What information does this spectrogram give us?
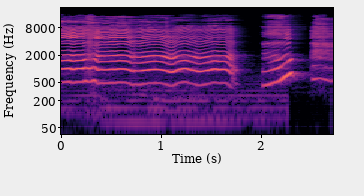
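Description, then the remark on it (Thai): A princess, having locked a door, cries loudly: a sustained wail with a wavering pitch, followed by a couple of shorter rising sobs after a brief break. It fills the whole moment on its own. “เจ้าหญิงได้ลั่นกรประตูอีกครั้ง แล้วเริ่มร้องไห้เสียงดัง”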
